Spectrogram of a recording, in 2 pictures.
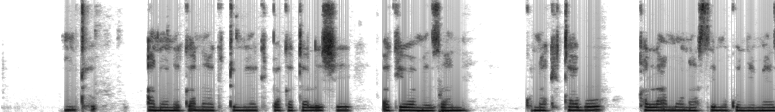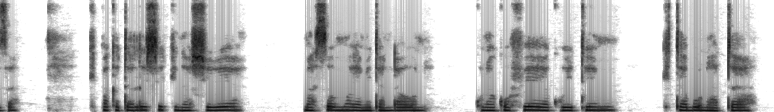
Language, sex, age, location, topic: Swahili, female, 18-24, Nairobi, education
